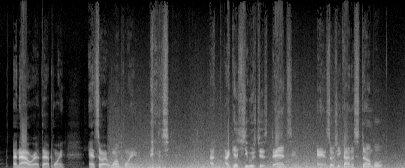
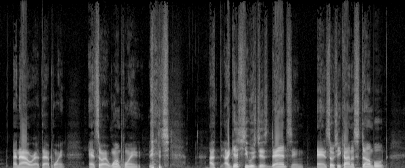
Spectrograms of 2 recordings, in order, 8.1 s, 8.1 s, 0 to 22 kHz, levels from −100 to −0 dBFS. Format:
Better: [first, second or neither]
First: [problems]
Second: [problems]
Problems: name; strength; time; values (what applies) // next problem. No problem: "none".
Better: second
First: wind noise on the microphone; occasional gusts; from 2 s on; 10 dB below the speech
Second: none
